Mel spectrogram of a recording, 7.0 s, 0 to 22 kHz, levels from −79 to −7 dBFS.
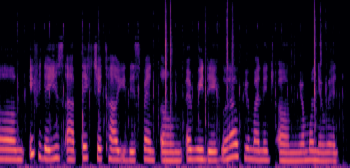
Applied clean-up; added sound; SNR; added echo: none; Typing; 15 dB; none.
